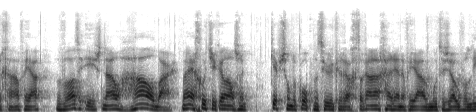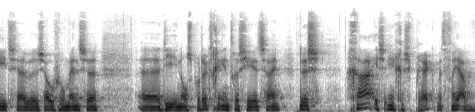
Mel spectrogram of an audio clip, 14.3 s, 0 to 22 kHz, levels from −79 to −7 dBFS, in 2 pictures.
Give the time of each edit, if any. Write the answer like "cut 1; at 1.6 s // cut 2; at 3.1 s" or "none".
cut 1; at 2.7 s // cut 2; at 11.6 s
